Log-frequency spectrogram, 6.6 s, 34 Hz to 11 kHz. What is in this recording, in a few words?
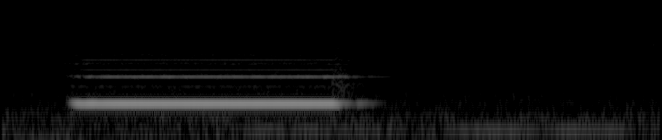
Principal 4' DIS, orgel pipes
